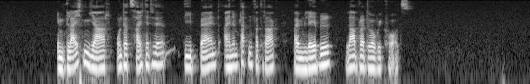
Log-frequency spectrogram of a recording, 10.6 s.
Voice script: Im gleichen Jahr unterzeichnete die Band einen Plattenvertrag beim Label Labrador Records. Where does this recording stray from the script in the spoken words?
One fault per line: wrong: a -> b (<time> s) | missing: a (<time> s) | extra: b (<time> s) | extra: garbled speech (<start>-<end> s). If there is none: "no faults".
no faults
